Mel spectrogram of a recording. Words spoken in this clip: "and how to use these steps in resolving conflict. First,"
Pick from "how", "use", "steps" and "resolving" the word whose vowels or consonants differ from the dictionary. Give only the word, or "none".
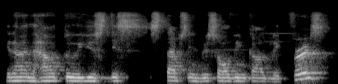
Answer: resolving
